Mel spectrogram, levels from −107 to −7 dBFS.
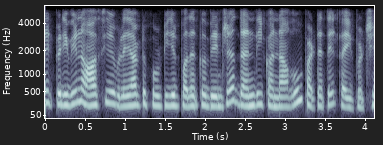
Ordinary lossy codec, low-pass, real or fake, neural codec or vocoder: none; 5.4 kHz; fake; autoencoder, 44.1 kHz, a latent of 192 numbers a frame, MeloTTS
